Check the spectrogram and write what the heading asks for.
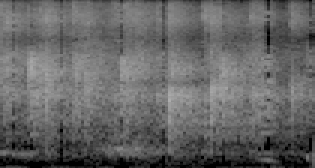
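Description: Audience applauding, an even patter of clapping.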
